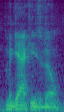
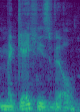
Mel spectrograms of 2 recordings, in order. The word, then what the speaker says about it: McGaheysville: pronounce the macaque evil with a very distinct K sound in there and there's an interesting little story behind that I'm told it the easy thing the story basically goes that that town mcgaheysville intentionally mispronounced the name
